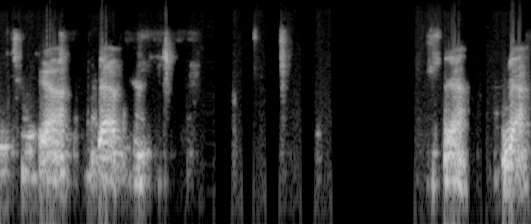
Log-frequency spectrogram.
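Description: An elderly man speaks calmly over an online call, pausing between phrases.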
